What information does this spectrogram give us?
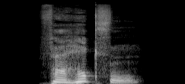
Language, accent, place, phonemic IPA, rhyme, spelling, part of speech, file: German, Germany, Berlin, /fɛɐ̯ˈhɛksn̩/, -ɛksn̩, verhexen, verb, De-verhexen.ogg
- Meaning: to bewitch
